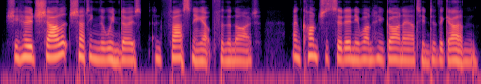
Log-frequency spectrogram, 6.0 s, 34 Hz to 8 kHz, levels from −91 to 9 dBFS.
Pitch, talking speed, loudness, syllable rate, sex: 170 Hz, 220 wpm, -20 LUFS, 6.3 syllables/s, female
